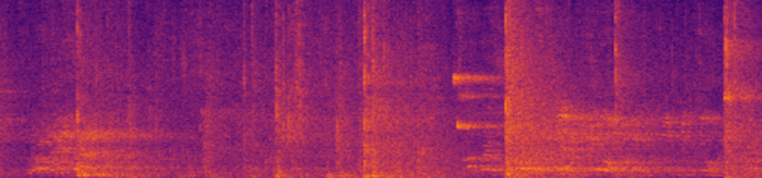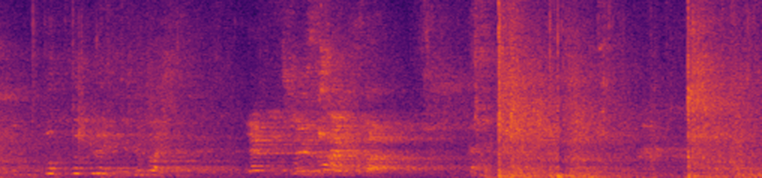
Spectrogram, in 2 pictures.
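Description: Men shout to each other during play.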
